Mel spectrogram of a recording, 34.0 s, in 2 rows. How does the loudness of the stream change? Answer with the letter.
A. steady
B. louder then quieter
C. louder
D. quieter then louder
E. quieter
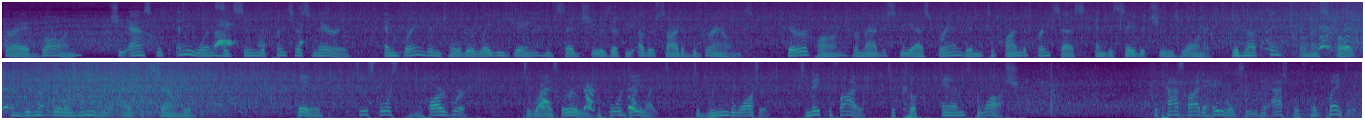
B.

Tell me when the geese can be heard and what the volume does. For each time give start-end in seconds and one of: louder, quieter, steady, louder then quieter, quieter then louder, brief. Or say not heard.
not heard.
